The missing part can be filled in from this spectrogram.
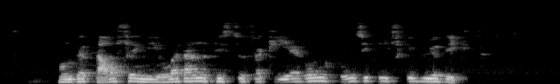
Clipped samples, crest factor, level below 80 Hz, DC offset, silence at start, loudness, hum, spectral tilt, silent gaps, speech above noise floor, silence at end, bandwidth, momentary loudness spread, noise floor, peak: under 0.1%; 16 dB; -56 dBFS; under 0.1%; 0.6 s; -20 LUFS; none; -9 dB/octave; none; 49 dB; 1 s; 6.8 kHz; 6 LU; -68 dBFS; -4 dBFS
